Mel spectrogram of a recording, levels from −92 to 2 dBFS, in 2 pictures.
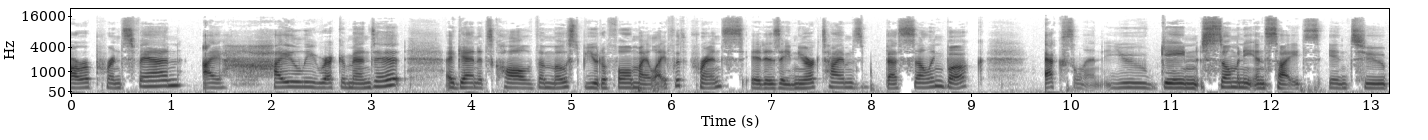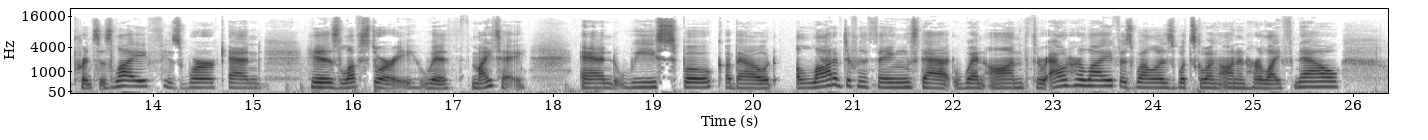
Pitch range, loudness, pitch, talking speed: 180-210 Hz, -22 LUFS, 190 Hz, 155 wpm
